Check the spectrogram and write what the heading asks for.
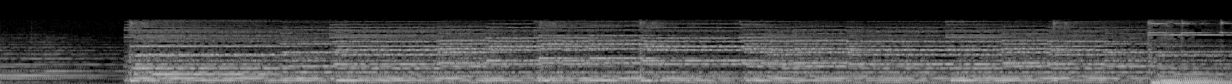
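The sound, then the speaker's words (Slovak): Church bells, swung by hand by bell ringers and sextons, peal loudly and continuously after a brief quieter start, their many overlapping tones blending into a dense, ringing wash with no voices. “mnohými tónmi zvonov, ktoré znejú ako si citlivejšie práve počas sviatkov, sú obetaví páni zvonári a kostolníci, ktorí vlastnoručne rozkývu srdce zvona, aby nám oznámilo dobrú či zlú novinu.”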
